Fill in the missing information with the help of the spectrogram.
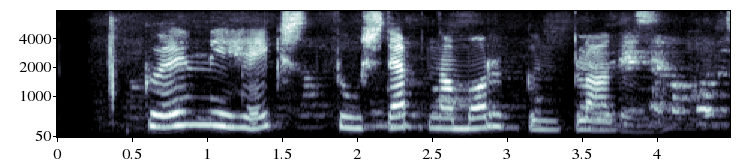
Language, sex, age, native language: Icelandic, male, 11, Icelandic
